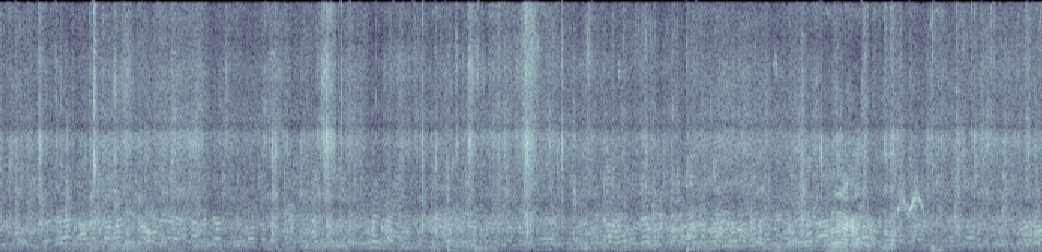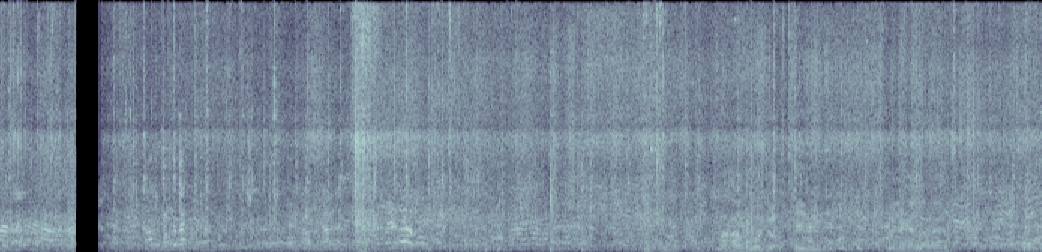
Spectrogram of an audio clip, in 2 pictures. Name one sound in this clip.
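A crowd of men talks and shouts loudly nearby.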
